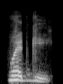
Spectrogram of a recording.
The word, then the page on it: wedgie: Indian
